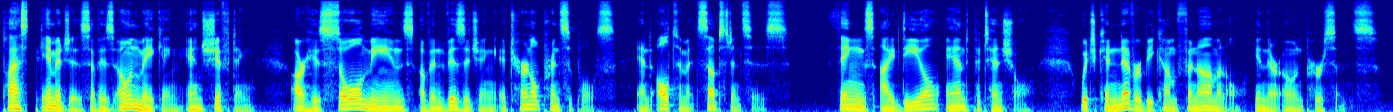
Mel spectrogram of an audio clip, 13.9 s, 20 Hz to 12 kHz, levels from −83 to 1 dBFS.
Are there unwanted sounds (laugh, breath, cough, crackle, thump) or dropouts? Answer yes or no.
yes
